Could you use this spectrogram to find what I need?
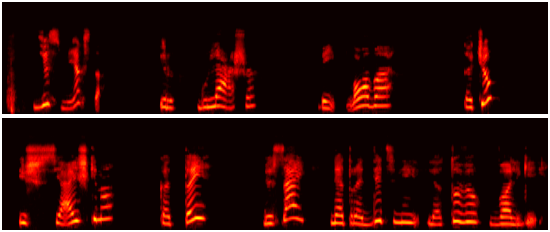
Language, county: Lithuanian, Panevėžys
